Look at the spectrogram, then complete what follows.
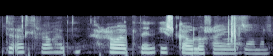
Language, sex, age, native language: Icelandic, other, 12, Icelandic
